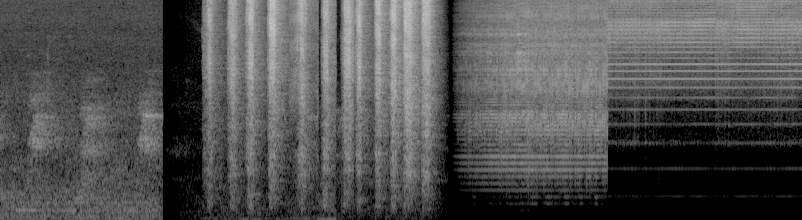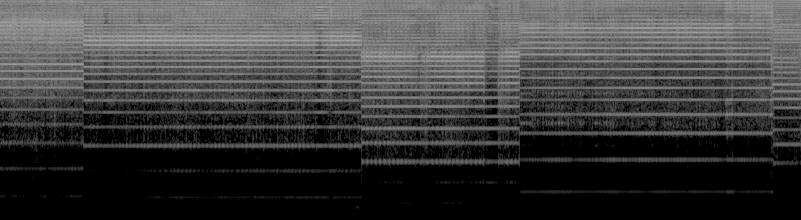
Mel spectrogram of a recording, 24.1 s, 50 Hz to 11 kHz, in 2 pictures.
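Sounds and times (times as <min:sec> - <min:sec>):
hand rubbing knife blade: 0:03.1 - 0:06.6.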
